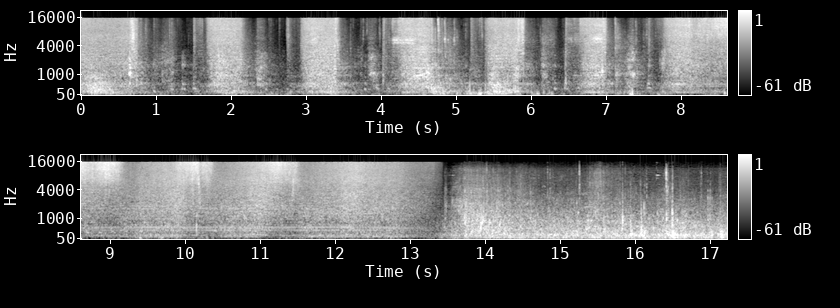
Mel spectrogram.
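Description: Pressure washer jet hissing in repeated on-off bursts, spraying against wet concrete and a dog's snapping mouth. Near the end this gives way to a steadier rush of wind and sea water from a boat under way.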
